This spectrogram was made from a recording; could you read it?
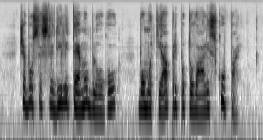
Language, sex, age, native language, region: Slovenian, female, 30-49, Slovenian, Pomurje region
